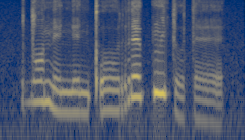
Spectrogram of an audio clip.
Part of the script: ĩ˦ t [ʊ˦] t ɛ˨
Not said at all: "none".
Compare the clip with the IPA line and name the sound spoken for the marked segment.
ʊ˨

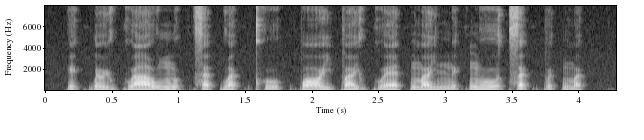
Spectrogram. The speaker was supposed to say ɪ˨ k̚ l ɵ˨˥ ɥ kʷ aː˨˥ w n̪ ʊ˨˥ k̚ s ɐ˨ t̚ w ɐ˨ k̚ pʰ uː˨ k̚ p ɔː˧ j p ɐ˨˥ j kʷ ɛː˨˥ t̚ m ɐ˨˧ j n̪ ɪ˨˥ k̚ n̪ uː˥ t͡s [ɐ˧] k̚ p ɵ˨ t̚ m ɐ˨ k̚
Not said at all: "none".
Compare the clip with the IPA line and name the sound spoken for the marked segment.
ɐ˧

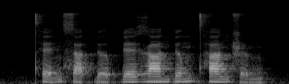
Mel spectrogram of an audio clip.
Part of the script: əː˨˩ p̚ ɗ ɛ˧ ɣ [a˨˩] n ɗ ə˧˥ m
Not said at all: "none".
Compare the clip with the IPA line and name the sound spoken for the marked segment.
a˧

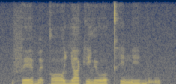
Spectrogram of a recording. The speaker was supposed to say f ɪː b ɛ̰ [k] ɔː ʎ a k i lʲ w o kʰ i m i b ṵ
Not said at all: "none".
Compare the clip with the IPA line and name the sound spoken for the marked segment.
k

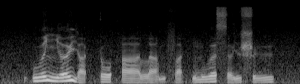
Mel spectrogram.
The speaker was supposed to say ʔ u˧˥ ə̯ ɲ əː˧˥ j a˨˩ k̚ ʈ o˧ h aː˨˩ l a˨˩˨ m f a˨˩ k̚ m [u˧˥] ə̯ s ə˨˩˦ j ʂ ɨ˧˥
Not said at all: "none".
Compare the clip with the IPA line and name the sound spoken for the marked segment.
u˧˥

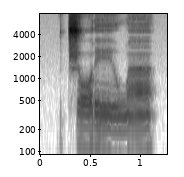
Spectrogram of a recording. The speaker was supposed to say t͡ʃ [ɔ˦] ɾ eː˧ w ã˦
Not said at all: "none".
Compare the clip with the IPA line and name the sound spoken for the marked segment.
ɔ˦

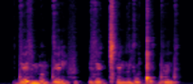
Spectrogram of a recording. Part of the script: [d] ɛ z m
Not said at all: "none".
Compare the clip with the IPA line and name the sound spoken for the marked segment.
d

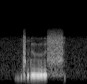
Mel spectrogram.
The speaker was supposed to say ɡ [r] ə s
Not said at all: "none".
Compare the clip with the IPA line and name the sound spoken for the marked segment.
r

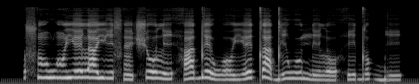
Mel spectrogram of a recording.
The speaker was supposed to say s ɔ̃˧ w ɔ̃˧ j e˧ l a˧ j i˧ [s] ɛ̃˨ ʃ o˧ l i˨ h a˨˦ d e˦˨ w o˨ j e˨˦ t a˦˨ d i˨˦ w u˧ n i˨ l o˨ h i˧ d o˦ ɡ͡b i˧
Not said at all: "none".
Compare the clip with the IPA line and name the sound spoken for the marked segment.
s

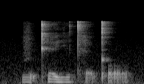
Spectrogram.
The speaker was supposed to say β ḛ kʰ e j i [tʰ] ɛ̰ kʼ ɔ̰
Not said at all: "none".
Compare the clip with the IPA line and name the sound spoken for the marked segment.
tʰ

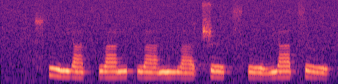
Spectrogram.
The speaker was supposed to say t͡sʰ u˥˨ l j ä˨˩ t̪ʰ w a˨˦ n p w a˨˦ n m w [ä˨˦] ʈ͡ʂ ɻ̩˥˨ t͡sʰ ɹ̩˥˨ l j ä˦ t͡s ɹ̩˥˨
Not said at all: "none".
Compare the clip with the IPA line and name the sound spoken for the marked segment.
ä˨˩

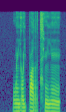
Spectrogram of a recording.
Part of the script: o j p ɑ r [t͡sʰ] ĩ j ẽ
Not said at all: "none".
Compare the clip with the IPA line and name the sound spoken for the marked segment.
t͡sʰ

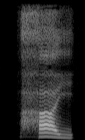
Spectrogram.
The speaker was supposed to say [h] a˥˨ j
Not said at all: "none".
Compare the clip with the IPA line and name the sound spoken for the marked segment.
h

